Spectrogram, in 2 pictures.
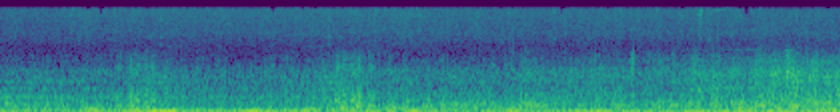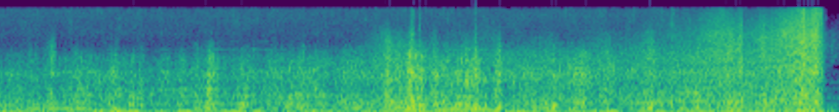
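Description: A deep, continuous thunder-like rumble that swells a little about six seconds in.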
